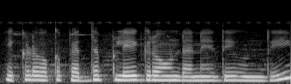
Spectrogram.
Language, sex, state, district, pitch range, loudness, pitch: Telugu, female, Andhra Pradesh, Sri Satya Sai, 185-205 Hz, -14 LUFS, 200 Hz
